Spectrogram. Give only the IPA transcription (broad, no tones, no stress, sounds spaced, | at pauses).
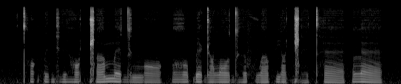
t̪ʰ ɔ k͡p i ɡʱ i ɦ ɔ ǁ ɐ m e d ɘ ŋ ɔ | ɣ o ɓ e ɖ ɘ lˠ o dʱ ɘ f w ɐ p j ɐ ɡ͡ǁ e t̪ʰ ɛ | l ɛ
